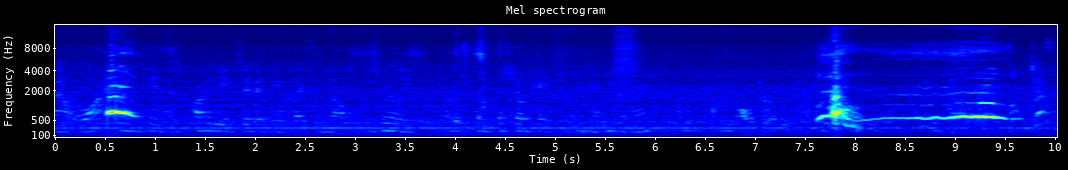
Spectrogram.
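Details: Max, a puppy, whines indoors while begging for a dinner plate so he can lick it. One short high whimper comes first, then after a quiet pause a sharp yelp that settles into a long, steady, high-pitched whine.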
